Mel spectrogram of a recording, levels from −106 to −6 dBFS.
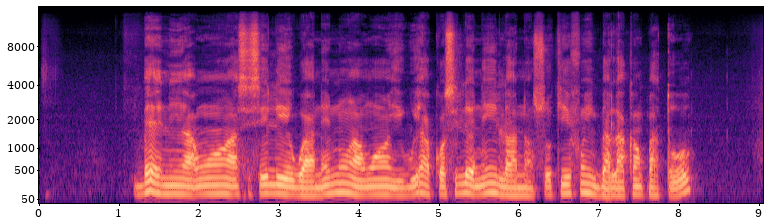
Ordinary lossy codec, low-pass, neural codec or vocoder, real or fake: none; 14.4 kHz; vocoder, 44.1 kHz, 128 mel bands, Pupu-Vocoder; fake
